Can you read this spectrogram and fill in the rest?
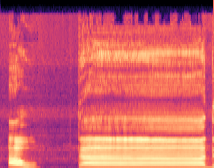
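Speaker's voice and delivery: very long "তাদ", closed on a vowelless d; loud, sustained vowel in "তাদ" ending on a bare d; stop with sakin. Shown as a demonstration. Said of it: "সাকিন দিয়ে পড়তে হবে". ("তাদ"-এ লম্বা টান, শেষে দাল সাকিন)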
